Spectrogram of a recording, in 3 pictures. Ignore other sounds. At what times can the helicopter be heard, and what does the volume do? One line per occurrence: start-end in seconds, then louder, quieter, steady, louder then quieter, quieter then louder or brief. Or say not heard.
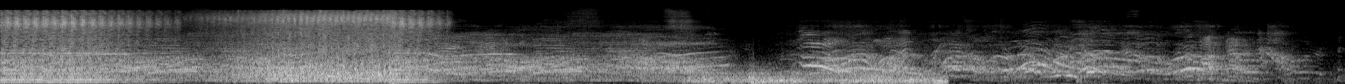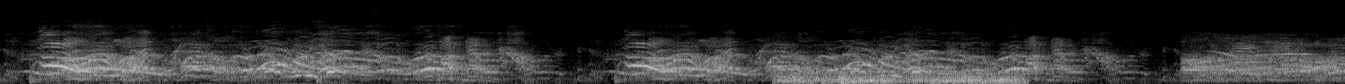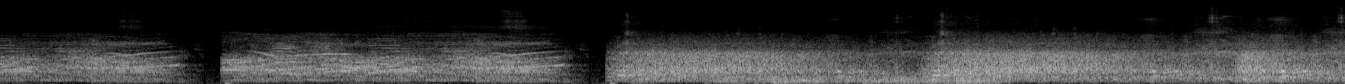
0.0-4.5 quieter then louder.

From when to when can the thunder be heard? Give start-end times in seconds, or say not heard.
6.8-9.5, 21.1-23.8, 34.0-37.0.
